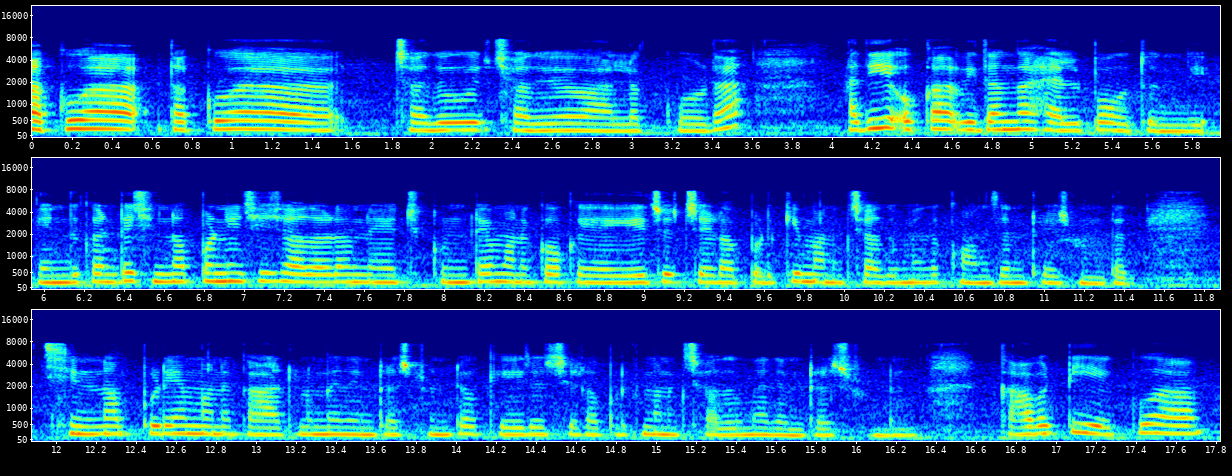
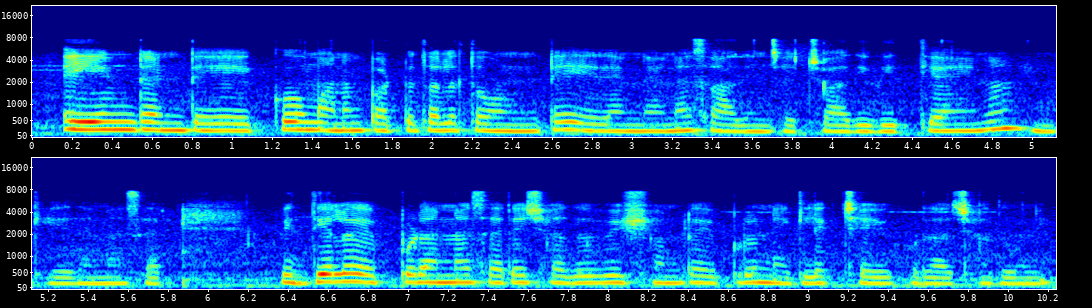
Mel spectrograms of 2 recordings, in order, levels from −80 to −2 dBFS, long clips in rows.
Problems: background sounds at intervals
